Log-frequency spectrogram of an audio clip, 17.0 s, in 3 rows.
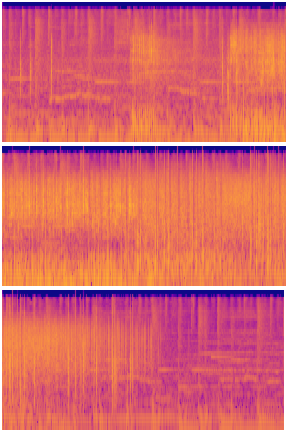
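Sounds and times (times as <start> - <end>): fireworks bangs: 4.4 - 14.7.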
